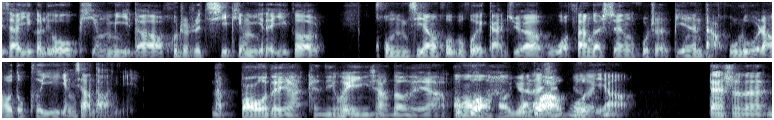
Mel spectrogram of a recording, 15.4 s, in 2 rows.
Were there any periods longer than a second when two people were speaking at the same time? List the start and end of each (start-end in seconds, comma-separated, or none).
12.2-13.9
